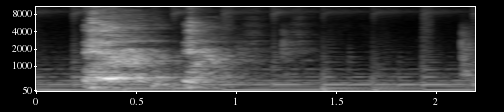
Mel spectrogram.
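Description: Background electronic music with a steady beat. A quarter of a second in, a person gives a short two-part throat-clearing cough, the loudest sound here.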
